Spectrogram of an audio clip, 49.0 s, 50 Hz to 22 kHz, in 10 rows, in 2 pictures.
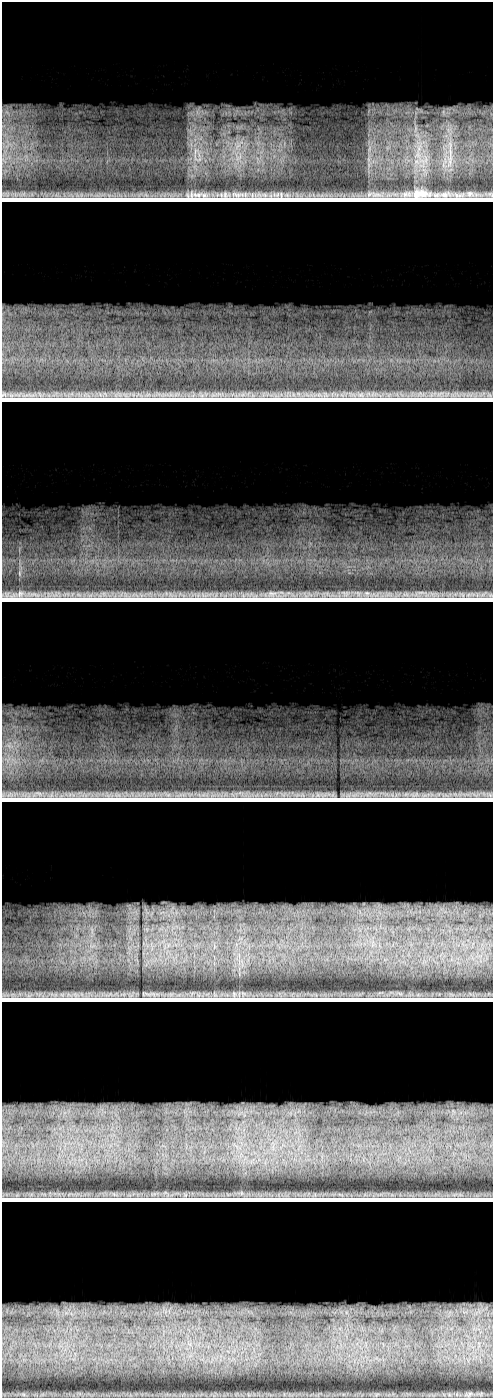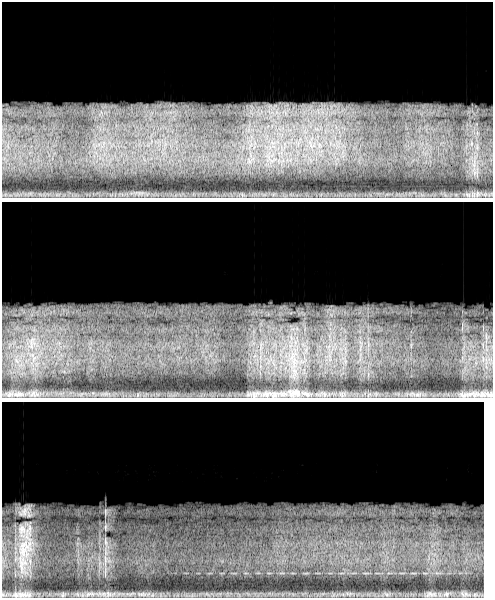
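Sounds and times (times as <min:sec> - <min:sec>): fire crackling and popping: 0:00.0 - 0:11.5, 0:20.0 - 0:45.8
large fire rushing hiss: 0:10.5 - 0:15.8, 0:19.4 - 0:49.0.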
